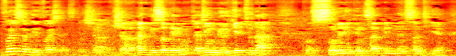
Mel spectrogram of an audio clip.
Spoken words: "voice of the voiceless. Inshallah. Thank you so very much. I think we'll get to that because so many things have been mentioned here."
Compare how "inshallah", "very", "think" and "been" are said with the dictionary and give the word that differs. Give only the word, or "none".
think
